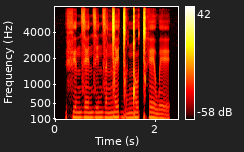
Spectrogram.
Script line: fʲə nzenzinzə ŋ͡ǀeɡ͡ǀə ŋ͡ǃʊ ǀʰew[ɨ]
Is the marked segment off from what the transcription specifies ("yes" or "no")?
yes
